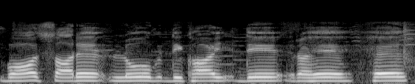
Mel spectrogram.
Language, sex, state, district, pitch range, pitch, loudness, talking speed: Hindi, male, Madhya Pradesh, Dhar, 160-170 Hz, 165 Hz, -13 LUFS, 100 wpm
